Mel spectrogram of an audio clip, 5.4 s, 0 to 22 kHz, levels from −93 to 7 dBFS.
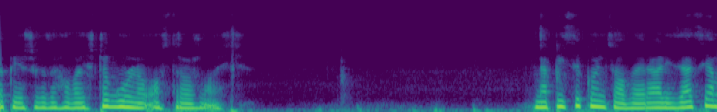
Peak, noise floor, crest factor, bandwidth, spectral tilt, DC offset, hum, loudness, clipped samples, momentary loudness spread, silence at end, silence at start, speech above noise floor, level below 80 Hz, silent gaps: -6 dBFS; -55 dBFS; 14 dB; 2.2 kHz; -12 dB/octave; under 0.1%; none; -20 LUFS; under 0.1%; 8 LU; 0 s; 0 s; 36 dB; -42 dBFS; none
